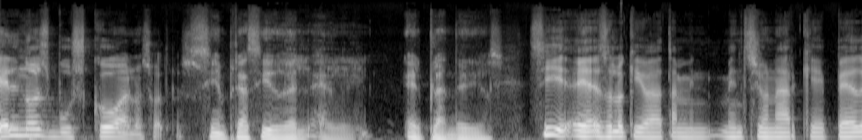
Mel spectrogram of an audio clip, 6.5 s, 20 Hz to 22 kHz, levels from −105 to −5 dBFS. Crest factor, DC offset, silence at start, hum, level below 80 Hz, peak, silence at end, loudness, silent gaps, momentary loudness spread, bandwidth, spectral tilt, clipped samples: 18 dB; under 0.1%; 0 s; none; -50 dBFS; -8 dBFS; 0 s; -25 LUFS; none; 13 LU; 12.5 kHz; -7.5 dB/octave; under 0.1%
